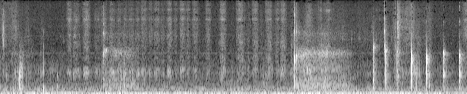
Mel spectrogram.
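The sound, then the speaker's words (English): Pencil scratching across paper while drawing a rough preliminary sketch, faint and soft, with uneven strokes at first, then a quick run of short, sharp ticking strokes near the end. “As I said, this is really a preliminary sketch, so it really isn't going to be very detailed at all, actually.”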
